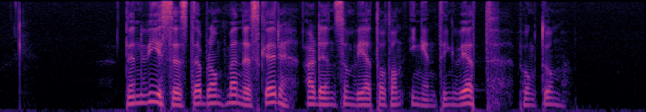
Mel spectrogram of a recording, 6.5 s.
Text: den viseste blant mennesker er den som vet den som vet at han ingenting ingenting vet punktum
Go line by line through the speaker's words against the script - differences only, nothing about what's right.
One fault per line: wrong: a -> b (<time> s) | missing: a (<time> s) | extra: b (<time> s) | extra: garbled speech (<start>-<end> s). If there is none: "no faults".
missing: den som vet (3.8 s)
missing: ingenting (4.6 s)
